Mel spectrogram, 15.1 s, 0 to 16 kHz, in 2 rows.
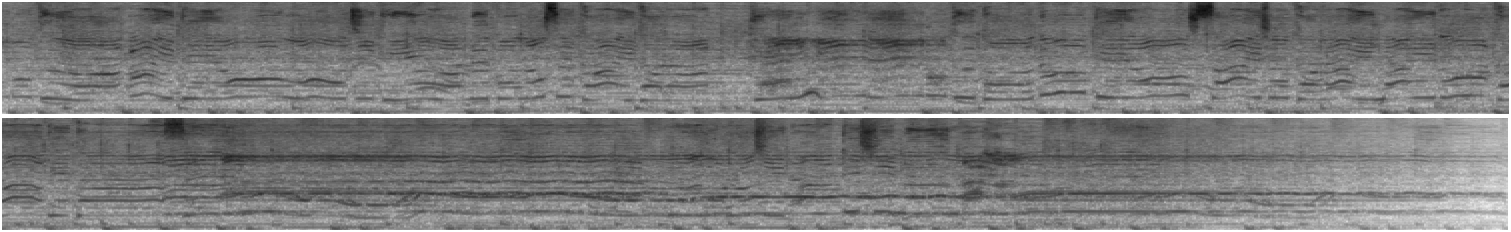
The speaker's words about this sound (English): I was like, I bet there's a YouTube compilation that compares all of the Vocaloids doing this scream. Oh my God. And there was. It was like 16 minutes long.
